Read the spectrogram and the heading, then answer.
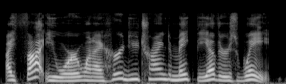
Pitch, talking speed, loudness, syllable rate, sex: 200 Hz, 295 wpm, -17 LUFS, 6.0 syllables/s, female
